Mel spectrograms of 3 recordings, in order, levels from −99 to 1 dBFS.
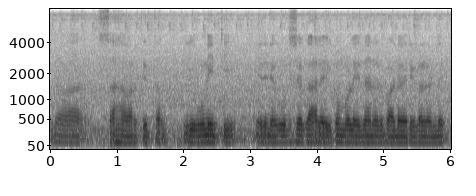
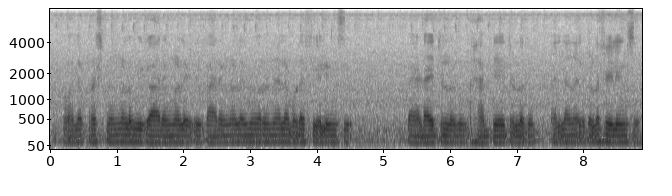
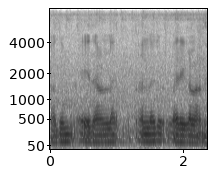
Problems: constant background noise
